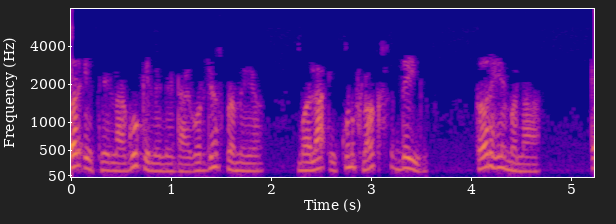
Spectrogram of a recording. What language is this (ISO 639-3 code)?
mar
